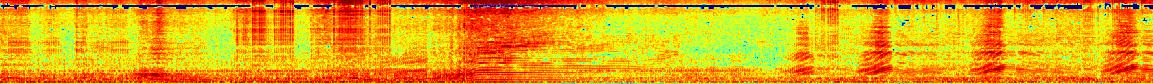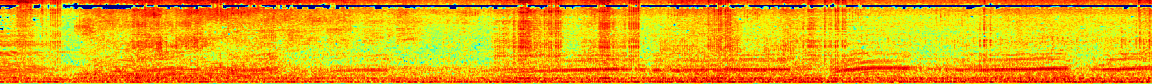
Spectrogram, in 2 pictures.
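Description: Motorcycle engines with aftermarket exhausts running and being revved in repeated short blips, each rising and falling in pitch, over a steady engine drone.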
